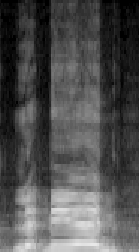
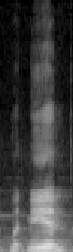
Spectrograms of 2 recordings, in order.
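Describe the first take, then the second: First: High, loud plea to be let in; playful raised-voice demand; mock demanding shout. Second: Said in the usual way. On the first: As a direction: call it out like someone locked out. Pleads at first class door.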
